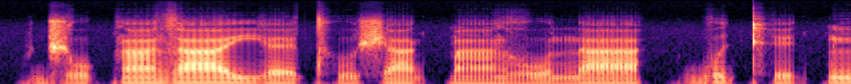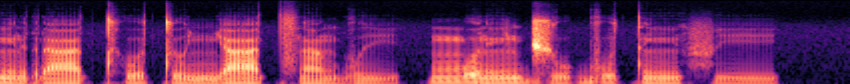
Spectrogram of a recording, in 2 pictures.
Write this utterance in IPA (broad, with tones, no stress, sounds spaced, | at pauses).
d͡ʒ o˨ k ã˦ z aː˦ j ɛ˨ tʰ ʊ˨ ʃ a˨ k͡p ã˨ ɣ o˨ n a˦ | ɡʷ i˦ kʰ e˨ k͡p ĩ˦˨ r a˨ tʰ ʊ˦ t ʊ˦ ɲ aː˦ t͡s ã˨ ɡʷ i˨ | m ʊ˦˨ ɾ ĩ˦ d͡ʒ u˨˦ ɡ u˦ t ĩ˨ f i˨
